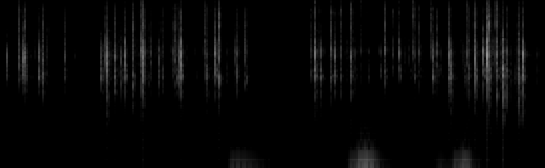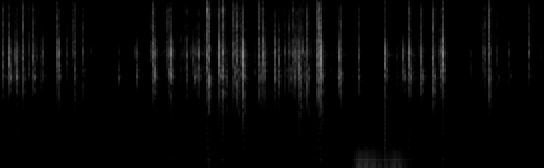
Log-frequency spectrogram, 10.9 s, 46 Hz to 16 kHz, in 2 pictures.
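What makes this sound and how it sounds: Fingertips of both hands type steadily on an RGB-lit MonsGeek M1 mechanical keyboard with an aluminum case and red and grey plastic keycaps, resting on a dark desk. Quick, dry, bright clicks and clacks come in bursts with short pauses between them. The sound is almost all high-frequency and has no low thump.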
